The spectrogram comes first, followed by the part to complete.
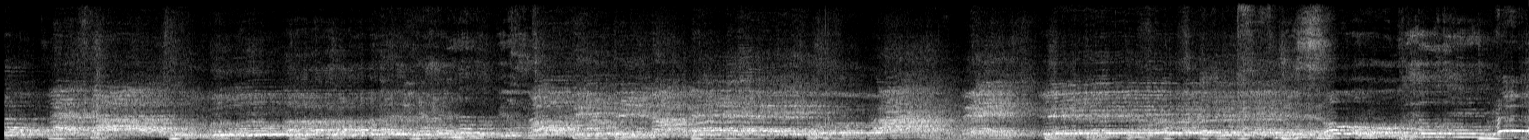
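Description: Gospel choir singing in harmony, with several voice parts holding sustained chords over low notes that change every half second or so.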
